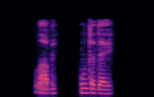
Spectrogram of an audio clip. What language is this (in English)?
Latvian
